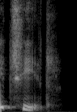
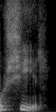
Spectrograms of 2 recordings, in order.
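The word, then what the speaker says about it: chair: النطق الصح ان انا انطق الكلمة صح، يعني ما اقولش مثلا مثلا ما اقولش على التشير مثلا هو كرسي تشير او شير او كده، انا بقول اي تشير بغض النظر الاكسنت ايه، هم في كل الاكسنتس بينطقوه كده تشير،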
